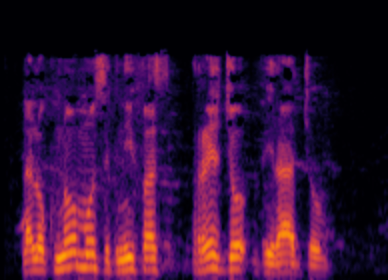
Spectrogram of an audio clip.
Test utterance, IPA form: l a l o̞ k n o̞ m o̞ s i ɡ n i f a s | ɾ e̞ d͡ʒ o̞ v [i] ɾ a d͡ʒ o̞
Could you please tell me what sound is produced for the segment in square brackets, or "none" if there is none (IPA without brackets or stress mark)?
i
